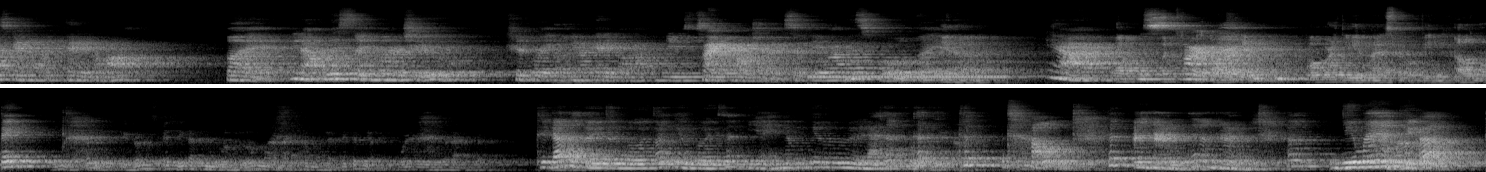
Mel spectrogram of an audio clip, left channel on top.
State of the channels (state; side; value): different; both; correlation 0.01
